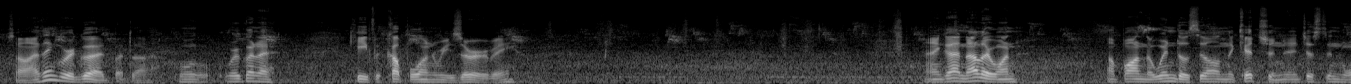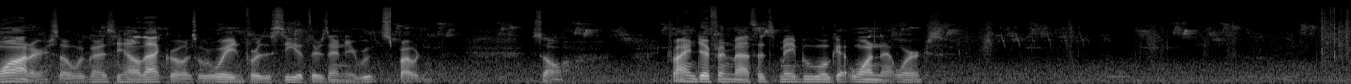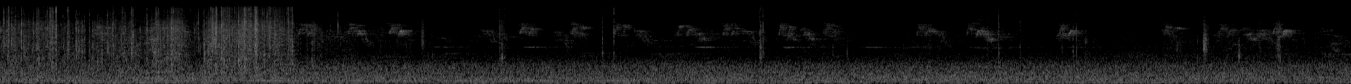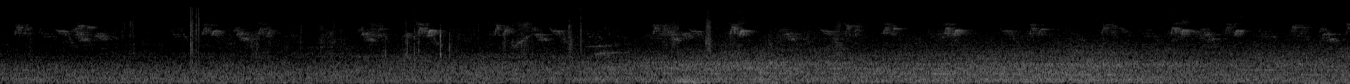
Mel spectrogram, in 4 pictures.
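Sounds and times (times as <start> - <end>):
small birds chirping: 0.0 - 54.0
rustling noise: 5.4 - 9.2, 23.1 - 31.3, 41.5 - 46.4.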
